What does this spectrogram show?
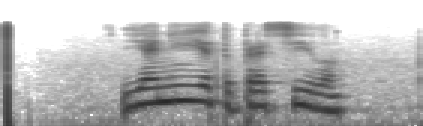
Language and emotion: Russian, angry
